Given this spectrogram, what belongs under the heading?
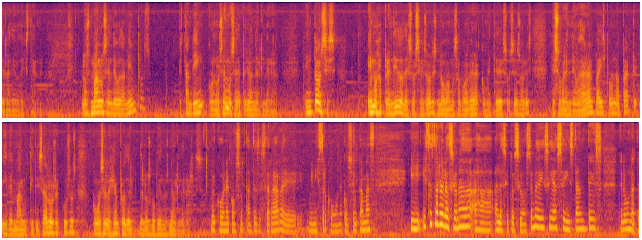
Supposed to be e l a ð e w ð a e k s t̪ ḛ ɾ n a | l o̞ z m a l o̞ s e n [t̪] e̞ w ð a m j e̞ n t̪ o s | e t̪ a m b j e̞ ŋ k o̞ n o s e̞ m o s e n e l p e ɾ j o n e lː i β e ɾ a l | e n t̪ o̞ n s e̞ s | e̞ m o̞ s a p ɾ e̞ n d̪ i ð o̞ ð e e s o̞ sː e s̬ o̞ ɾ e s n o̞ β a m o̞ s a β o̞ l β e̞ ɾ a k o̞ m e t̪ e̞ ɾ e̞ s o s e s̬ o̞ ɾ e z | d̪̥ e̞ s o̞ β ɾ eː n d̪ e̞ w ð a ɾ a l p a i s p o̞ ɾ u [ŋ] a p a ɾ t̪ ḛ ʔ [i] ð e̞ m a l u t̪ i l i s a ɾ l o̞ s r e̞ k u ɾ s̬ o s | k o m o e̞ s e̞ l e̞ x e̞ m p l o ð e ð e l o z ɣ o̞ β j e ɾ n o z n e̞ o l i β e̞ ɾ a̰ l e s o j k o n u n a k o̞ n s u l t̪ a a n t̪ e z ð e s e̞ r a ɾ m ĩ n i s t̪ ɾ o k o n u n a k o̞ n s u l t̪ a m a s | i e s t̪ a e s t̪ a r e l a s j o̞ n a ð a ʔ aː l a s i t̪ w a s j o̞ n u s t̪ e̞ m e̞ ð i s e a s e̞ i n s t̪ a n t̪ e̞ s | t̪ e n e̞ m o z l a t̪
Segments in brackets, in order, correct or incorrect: incorrect, incorrect, correct

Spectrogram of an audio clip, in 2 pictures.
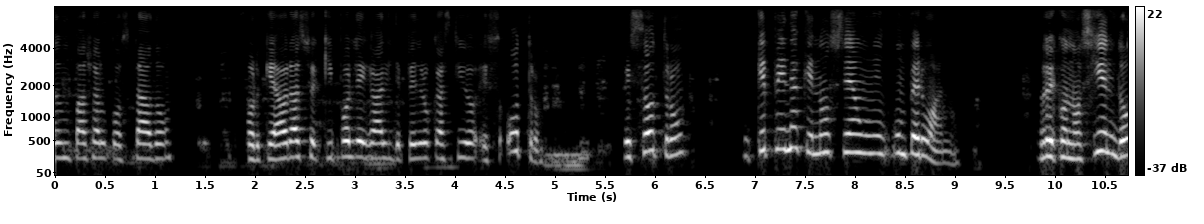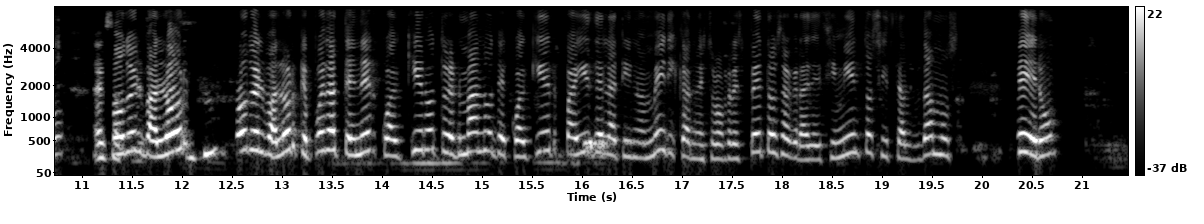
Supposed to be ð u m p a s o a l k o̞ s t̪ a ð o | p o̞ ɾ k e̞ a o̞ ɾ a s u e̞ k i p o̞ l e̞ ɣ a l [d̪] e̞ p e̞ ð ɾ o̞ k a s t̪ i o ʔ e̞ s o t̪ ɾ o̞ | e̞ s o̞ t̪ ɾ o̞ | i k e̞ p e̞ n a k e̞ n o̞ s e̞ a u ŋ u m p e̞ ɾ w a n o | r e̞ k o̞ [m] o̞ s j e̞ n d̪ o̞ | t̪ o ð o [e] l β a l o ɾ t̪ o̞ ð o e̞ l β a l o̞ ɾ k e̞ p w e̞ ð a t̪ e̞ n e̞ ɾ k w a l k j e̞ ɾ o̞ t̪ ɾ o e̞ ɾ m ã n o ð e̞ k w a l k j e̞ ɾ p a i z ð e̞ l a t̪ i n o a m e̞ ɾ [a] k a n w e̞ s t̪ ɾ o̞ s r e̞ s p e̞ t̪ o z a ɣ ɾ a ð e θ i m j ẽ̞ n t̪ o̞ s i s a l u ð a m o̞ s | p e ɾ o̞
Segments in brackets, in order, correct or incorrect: correct, incorrect, correct, incorrect

